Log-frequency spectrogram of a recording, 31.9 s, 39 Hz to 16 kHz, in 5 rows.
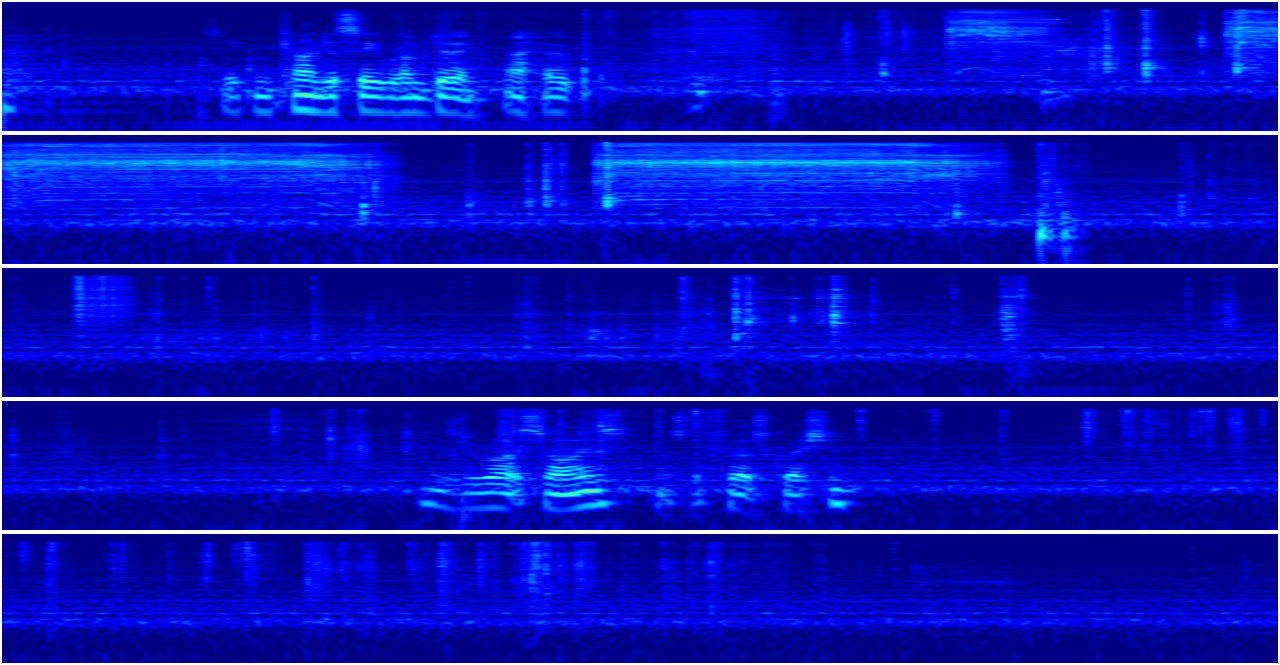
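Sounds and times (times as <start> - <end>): electric screwdriver running: 4.7 - 5.4, 6.1 - 8.4, 9.3 - 11.4.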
